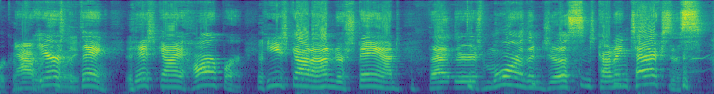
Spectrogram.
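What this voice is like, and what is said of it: Bad impression of another person's voice. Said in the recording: “such a bad Rick Mercer impression”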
